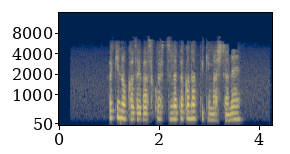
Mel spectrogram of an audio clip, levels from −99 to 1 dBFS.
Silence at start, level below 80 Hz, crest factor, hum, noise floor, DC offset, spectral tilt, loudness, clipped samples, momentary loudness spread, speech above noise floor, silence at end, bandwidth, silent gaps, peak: 1 s; -74 dBFS; 20 dB; none; -59 dBFS; under 0.1%; -5 dB/octave; -21 LUFS; under 0.1%; 9 LU; 38 dB; 0.65 s; 6.8 kHz; none; -4 dBFS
